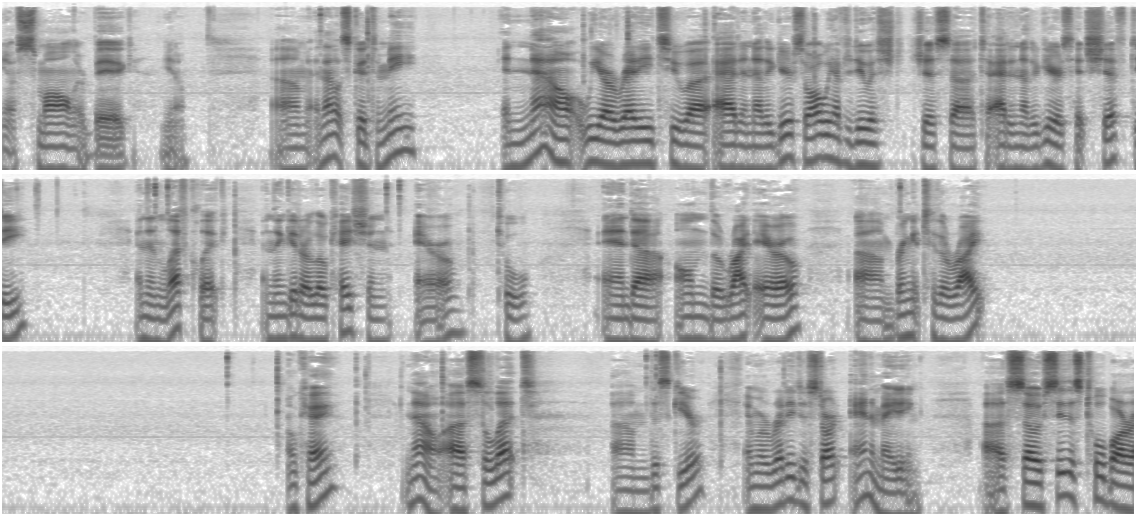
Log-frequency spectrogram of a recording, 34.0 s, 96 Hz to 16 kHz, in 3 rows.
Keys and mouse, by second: 3.3-5.1 middle drag, 5.7-8.0 middle drag, 10.4 shift+d, 14.6-16.4 middle drag, 19.2-20.8 drag, 20.8-21.5 middle drag, 24.9-25.3 middle drag, 26.6-28.2 middle drag, 28.2-30.0 drag.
